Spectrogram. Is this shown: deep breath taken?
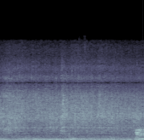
no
